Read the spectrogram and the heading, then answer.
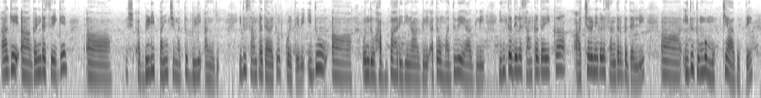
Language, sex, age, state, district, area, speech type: Kannada, female, 18-30, Karnataka, Dakshina Kannada, urban, spontaneous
